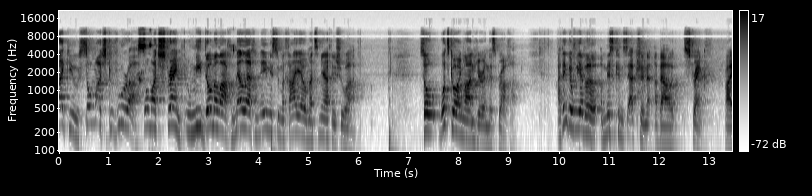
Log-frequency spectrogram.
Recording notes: This series was delivered over Zoom. The episodes are only audio, without video.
